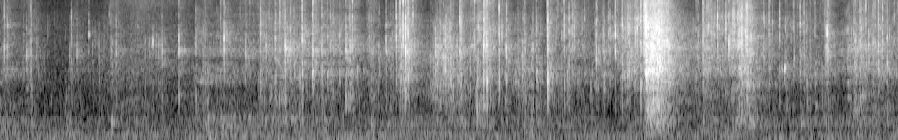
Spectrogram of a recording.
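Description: Sealed trading card packs being handled and restacked, their wrappers crinkling faintly, with one brief louder crinkle a little after three seconds in.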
